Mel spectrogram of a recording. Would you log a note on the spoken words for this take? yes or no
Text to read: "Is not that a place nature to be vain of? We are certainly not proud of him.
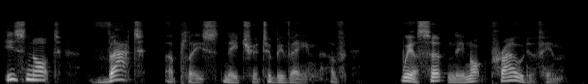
no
